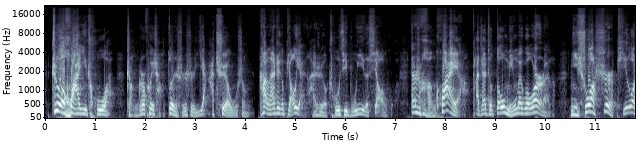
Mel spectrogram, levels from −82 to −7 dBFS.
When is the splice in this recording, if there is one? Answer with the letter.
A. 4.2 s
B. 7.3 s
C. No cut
C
